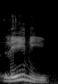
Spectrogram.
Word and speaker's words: Leni: Is it that uh her first because it's it's Lenny. Lenny. So it's Leni.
